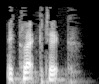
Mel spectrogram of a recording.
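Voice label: "eclectic", British; The arts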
